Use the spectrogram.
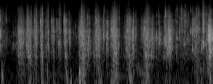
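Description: Silicone dishwashing gloves with bristles are worn on both hands, and the hands are clasped and rubbed together. The bristles make a bright, dry rasping and crinkling sound in quick, uneven bursts with no low end.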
